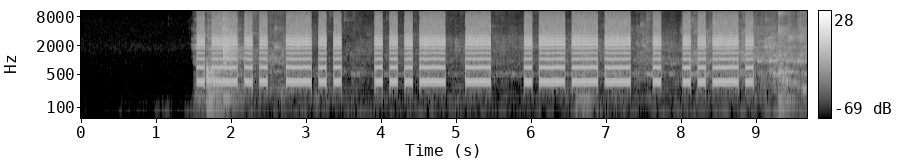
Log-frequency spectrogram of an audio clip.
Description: Morse code (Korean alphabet), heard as a buzzer, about 12 wpm, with the noise of a restroom. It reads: 그러한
